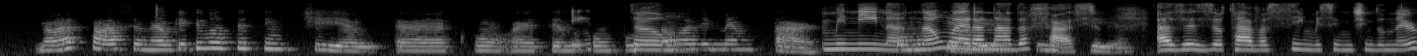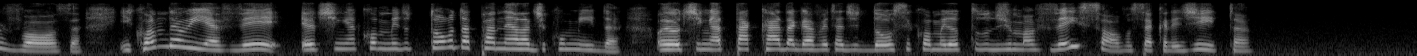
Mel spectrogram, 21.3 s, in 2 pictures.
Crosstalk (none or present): present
